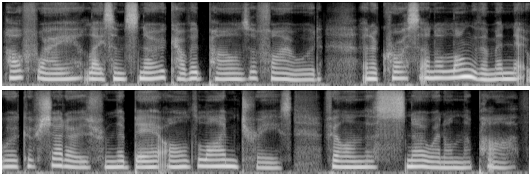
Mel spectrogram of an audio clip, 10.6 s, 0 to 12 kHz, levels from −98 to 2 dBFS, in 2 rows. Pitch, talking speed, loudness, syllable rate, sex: 205 Hz, 175 wpm, -20 LUFS, 4.3 syllables/s, female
